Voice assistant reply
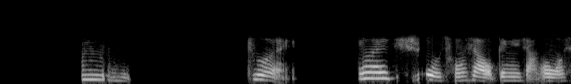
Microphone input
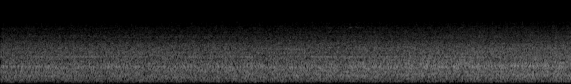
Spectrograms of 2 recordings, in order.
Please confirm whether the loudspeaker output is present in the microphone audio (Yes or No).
No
